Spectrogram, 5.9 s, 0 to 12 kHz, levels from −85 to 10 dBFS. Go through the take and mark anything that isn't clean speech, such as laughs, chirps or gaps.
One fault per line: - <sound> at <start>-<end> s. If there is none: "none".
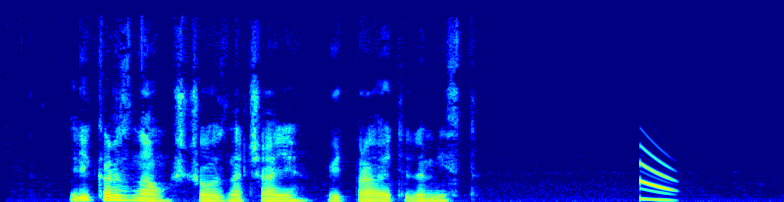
- chirp at 4.8-5.1 s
